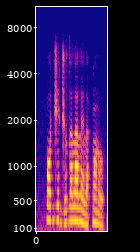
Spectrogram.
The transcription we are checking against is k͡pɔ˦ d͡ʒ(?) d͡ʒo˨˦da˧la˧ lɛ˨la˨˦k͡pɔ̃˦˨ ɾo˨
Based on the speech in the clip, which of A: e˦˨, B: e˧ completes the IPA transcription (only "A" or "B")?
A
